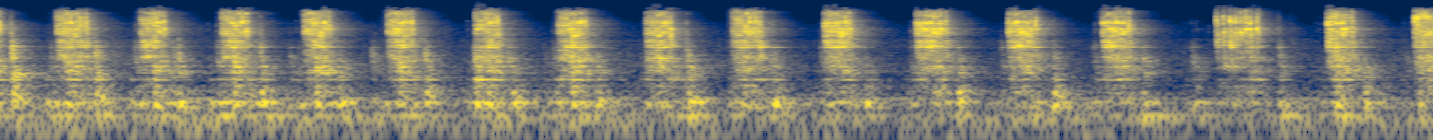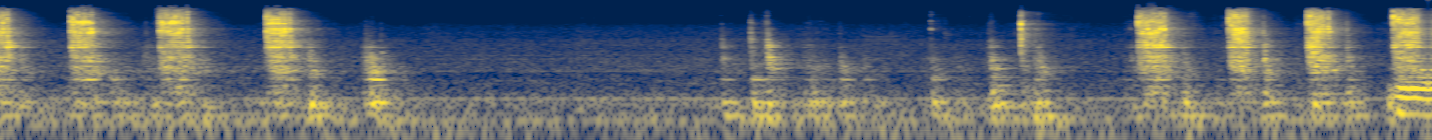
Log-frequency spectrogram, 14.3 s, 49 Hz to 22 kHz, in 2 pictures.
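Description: A ratchet wrench tightens a bolt on a 1969 Dodge Charger with a steady, close run of sharp clicking strokes. The clicking pauses briefly partway through, then resumes for a few more quick turns.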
